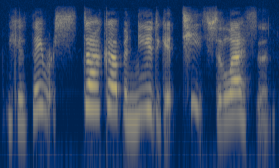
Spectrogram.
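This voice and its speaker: Her voice very high and her pace a little fast, a young woman reads a story aloud and mocks it with blunt, exasperated remarks. It's a slightly dull home recording without any echo.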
